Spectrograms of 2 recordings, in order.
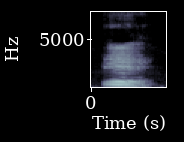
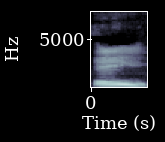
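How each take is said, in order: First: The letter is a short plain 'eh' vowel. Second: The letter glides from 'e' to 'ee'. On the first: The speaker calls it wrong. "we say A, but it is not uh, right" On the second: The speaker calls it right. "আমাদেরকে বলতে হবে এই"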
